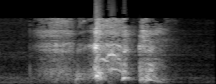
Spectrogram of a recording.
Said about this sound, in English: Excuse me, my throat is playing up.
